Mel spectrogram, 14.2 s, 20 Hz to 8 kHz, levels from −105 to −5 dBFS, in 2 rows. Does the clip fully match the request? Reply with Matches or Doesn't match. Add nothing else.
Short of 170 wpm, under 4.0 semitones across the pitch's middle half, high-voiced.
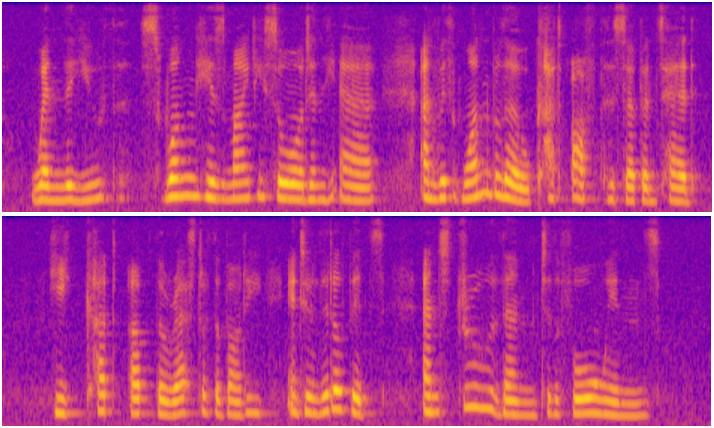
Matches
